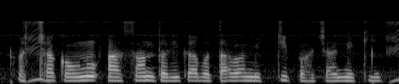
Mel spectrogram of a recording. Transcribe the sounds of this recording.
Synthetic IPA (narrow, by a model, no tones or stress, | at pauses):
ətːʃʰakɐʊnoʔaːsaːnt̪ɐɾiːkabɐt̪aːwamɪʈːipɐɦt͡ʃaːneki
